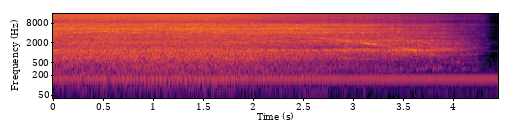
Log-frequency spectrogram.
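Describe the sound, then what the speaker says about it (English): A Porter-Cable 5 amp, 8000 RPM plate joiner running with a loud, steady motor whir and a fixed low hum, holding level before winding down and cutting off at the end, with no talking. "A little bit more of a classic sound to this 5 amp 8000 RPM version, which I also use as a belt drive."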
